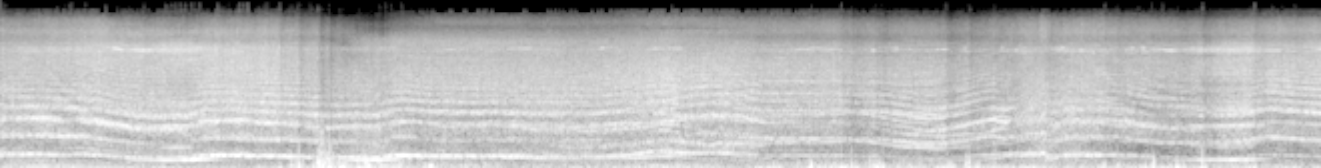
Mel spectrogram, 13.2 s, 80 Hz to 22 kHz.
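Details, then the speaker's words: ArduCopter 6-inch race quad in alt hold, climbing and dropping so motor RPM sweeps to hit the frame resonant frequency for an FFT log: motor whine rises and falls, buzzy note swelling at certain speeds, frame resonance. "if you go up and down the motor RPM is going up and down and with any luck you can hit that frame resonant frequency"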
